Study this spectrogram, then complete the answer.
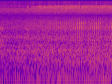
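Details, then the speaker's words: Car idling in neutral with a steady low rumble and an uneven shaking throb, with the engine jumping. The vibration is suppressed when the engine is revved or loaded, pointing to a worn engine mount. "ஆனால் வண்டியை நான் நியூட்ரலில் போட்டு நிப்பாட்டினேன்னா கிட்டு கிட்டு கிட்டு கிட்டு கிட்டு கிட்டு கிட்டு கிட்டுன்னு குதிக்குது."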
